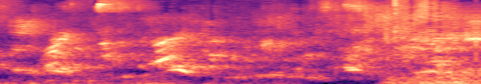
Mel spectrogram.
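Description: Spectators' voices talking nearby in short snatches of speech, with quieter gaps between them.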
